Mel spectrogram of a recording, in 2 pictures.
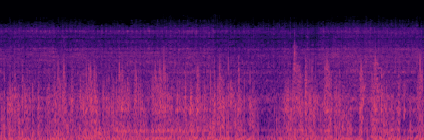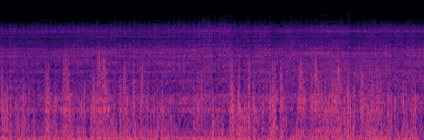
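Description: Royal Enfield motorcycle running at road speed, its engine heard under heavy wind buffeting on the rider's camera microphone.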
